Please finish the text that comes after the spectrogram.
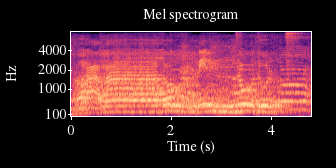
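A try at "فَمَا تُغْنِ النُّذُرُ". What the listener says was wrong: Famatughnin nudzur. Nah, cara pelafalan ghin, huruf ghin ketika disukun itu tidak boleh dikolkolahkan. Tidak boleh dibaca famatughnin, nggak boleh.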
